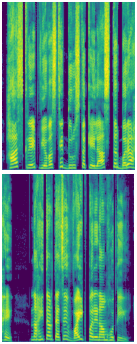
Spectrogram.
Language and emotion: Marathi, angry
